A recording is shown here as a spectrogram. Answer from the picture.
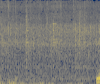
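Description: Steady hiss of a rain gun sprinkler's water jet spraying over a field crop.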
